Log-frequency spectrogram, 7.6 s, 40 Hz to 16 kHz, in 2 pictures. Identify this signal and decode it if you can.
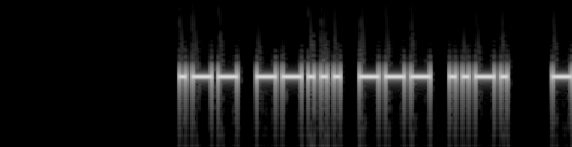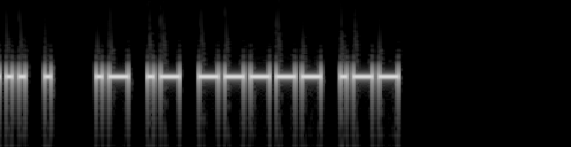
Morse code, heard as a keyed tone, about 28 wpm, 700 Hz. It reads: W7OF DE AA0W
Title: USA Callsign DE Callsign - 4 Characters - 28wpm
